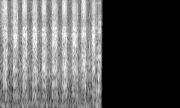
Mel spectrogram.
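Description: Marker pen tip scratching quickly back and forth on card, faint, about eight strokes a second. It cuts off suddenly about a second and a half in.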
